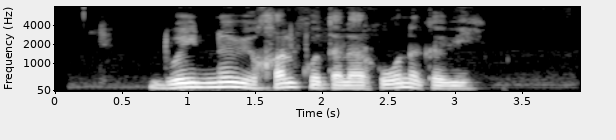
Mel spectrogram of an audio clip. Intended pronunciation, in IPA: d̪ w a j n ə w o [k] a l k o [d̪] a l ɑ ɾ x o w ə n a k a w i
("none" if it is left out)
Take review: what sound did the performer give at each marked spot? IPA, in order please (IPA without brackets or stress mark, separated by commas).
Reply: x, t̪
